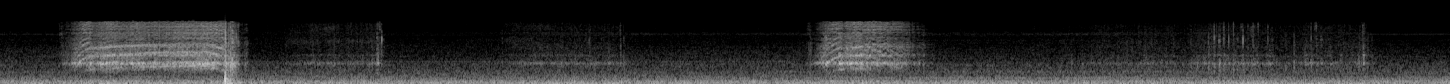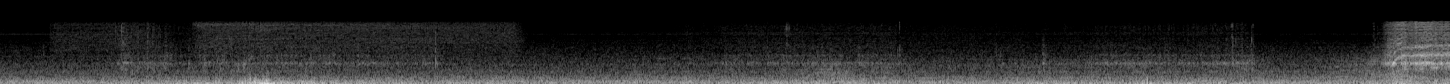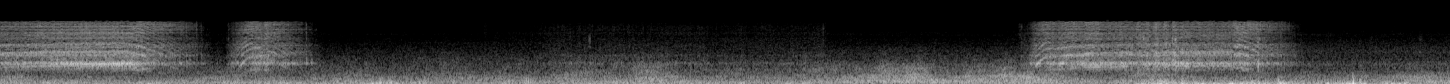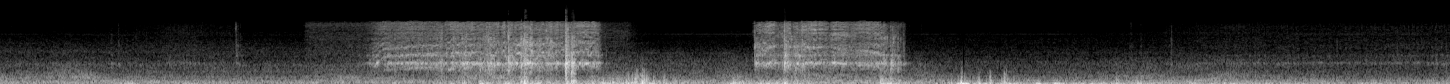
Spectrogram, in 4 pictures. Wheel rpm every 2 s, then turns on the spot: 60, 40, 10, 0, 40, 10, 20, 10, 20, 10, 0, 10, 10, 20, 150, 80, 10, 10, 20, 40, 170, 0, 0, 50, 170, 100, 60, 10, 20.
2-6 10-14 16-20 22-28 34-38 56-58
